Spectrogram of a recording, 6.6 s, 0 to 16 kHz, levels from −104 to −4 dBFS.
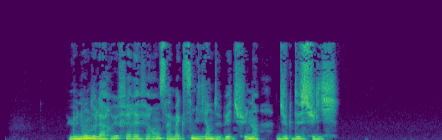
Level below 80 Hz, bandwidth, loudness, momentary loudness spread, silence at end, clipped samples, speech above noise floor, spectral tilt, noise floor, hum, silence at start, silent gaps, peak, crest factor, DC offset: -62 dBFS; 11.5 kHz; -25 LUFS; 11 LU; 1.6 s; under 0.1%; 62 dB; -5 dB/octave; -86 dBFS; none; 1.05 s; none; -10 dBFS; 16 dB; under 0.1%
